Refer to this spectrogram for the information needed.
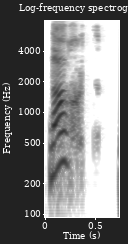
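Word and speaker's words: nacht: На голландском это звучит «нахт» – «ночь». Буквы «сх» произносятся в современном голландском как «х».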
